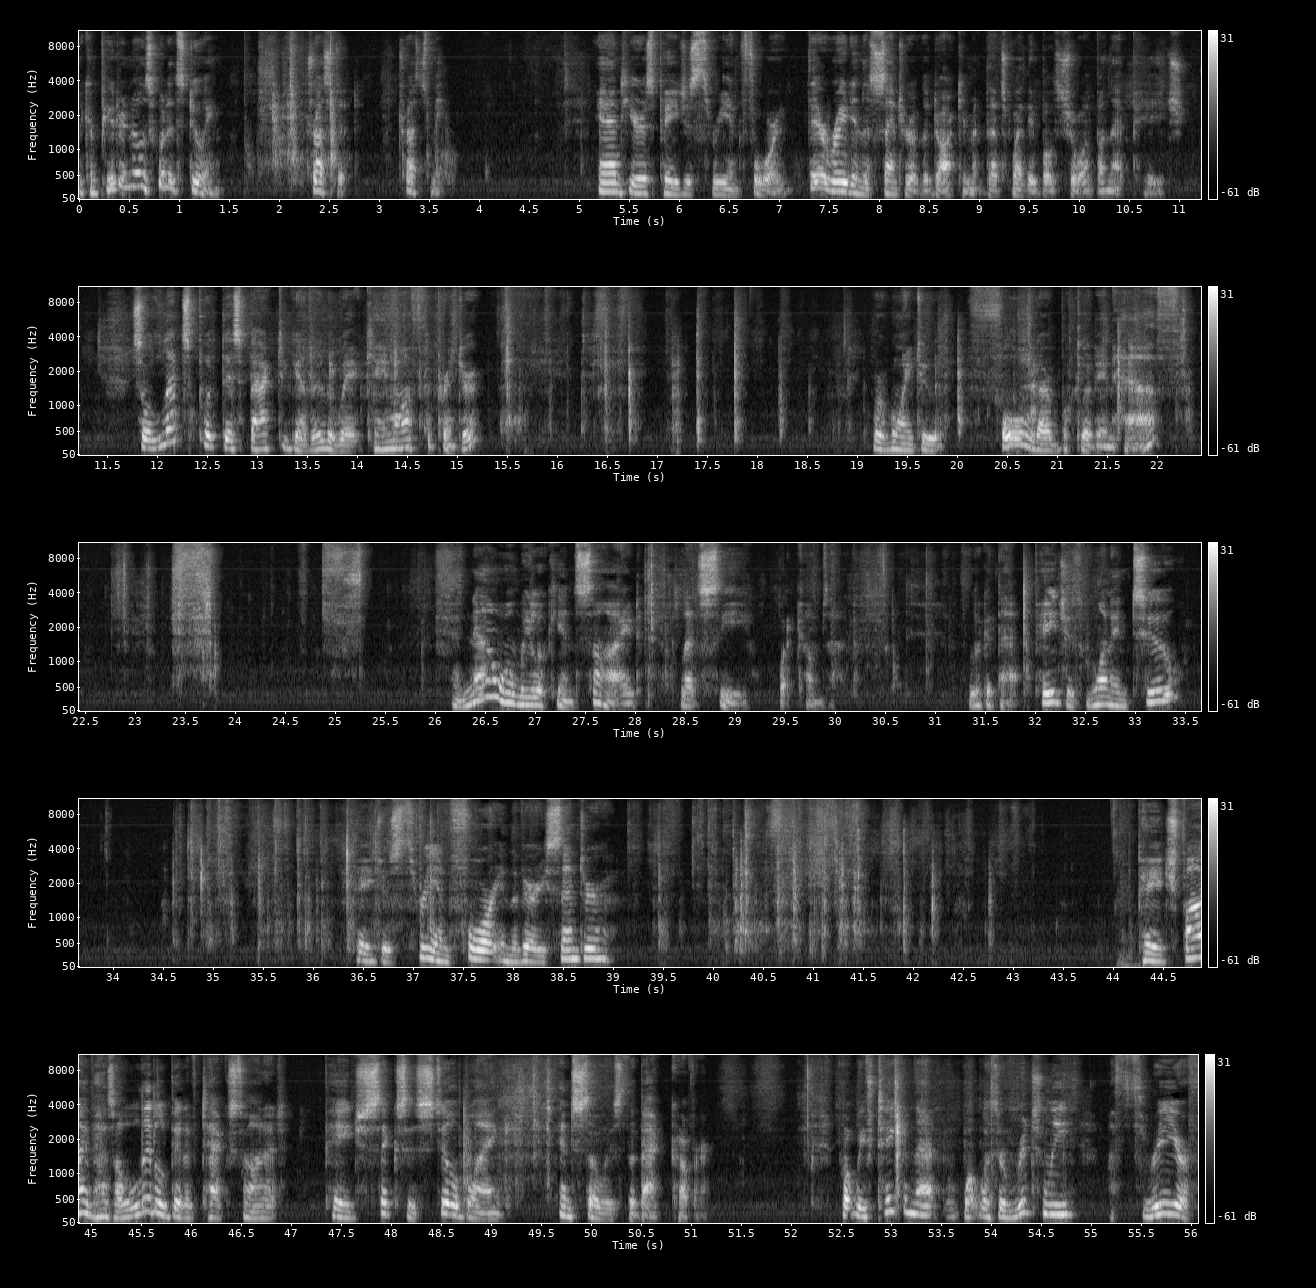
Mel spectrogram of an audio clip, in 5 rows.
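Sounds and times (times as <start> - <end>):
paper rustling and tapping: 1.6 - 2.8, 13.4 - 19.1, 33.9 - 37.4, 39.1 - 43.2, 52.9 - 53.4.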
